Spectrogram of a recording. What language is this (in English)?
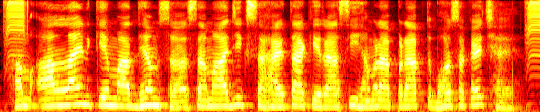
Maithili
